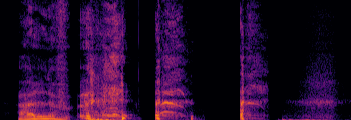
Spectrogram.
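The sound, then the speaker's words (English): A person coughing up blood: a few harsh, throaty coughs in quick succession with short gaps between them, ending in a breathy, rasping exhale. “as he coughs up and puts his hand to his mouth, and you see he comes away with a little bit of blood”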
